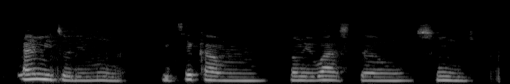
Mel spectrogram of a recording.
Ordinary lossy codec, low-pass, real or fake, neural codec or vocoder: none; 7.2 kHz; real; none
